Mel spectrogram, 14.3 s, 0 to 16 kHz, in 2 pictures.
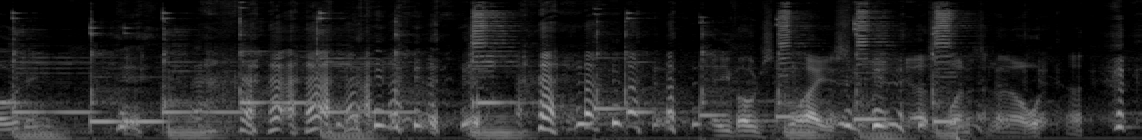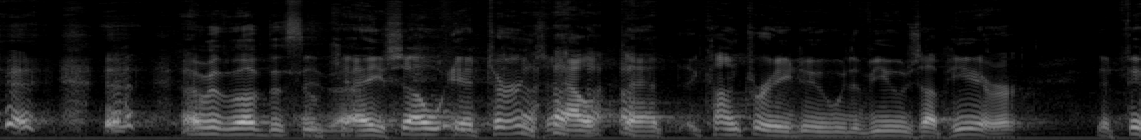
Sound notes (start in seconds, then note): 1.2 laughter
